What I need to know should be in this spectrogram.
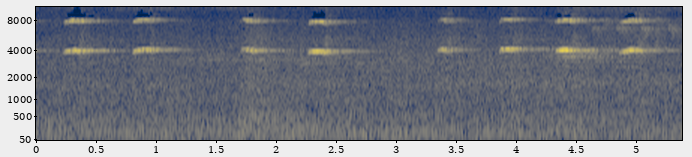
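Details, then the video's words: Loud Indian squirrel chirping, with clear, high, squeaky notes repeated in an uneven rhythm, some doubled, over a low background murmur. "Loud Squirrel Chirping Sound"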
